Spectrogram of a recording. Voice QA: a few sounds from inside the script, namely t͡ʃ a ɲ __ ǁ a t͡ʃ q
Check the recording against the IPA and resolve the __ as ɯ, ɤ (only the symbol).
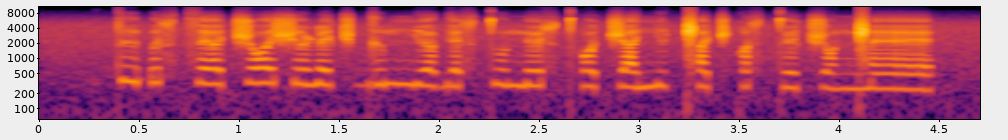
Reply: ɯ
